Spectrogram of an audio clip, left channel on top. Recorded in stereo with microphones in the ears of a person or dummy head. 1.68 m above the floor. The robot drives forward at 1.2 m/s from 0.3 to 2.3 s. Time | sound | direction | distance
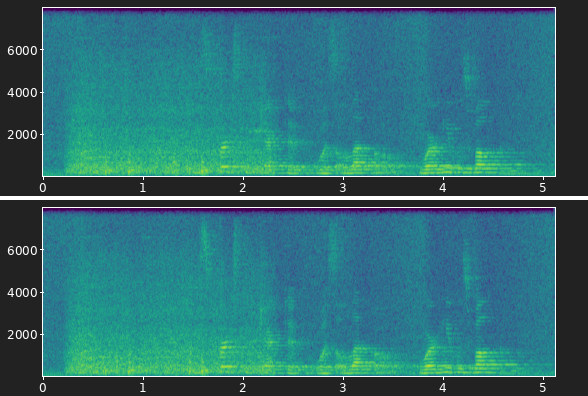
1.5 | a woman speaking | 30° right (ahead or behind) | 1.0 m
